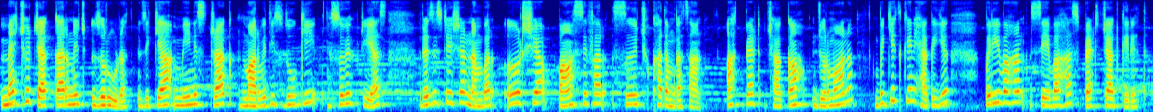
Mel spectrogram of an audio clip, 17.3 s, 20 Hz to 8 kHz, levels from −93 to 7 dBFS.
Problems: constant background noise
